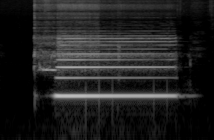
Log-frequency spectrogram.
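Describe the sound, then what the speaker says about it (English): A single clarinet note A is held steady for about two seconds, clear and close, then fades out. "Our clarinets are going to be learning the note A,"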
